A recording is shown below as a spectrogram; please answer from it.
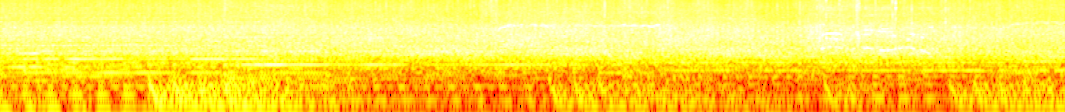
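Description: Studio audience applauding and cheering over loud music playing.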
